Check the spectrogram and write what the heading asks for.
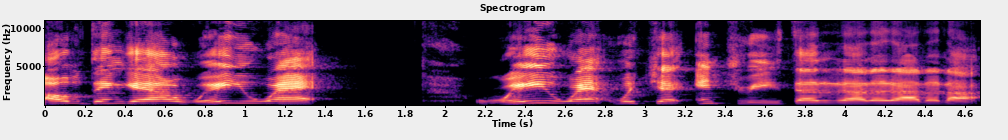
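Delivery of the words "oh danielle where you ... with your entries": condescending, patronizing, talking-down tone. Retelling a meeting, the speaker imitates how someone spoke to them, mocking a condescending tone. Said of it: "you come at me in a condescending tone".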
